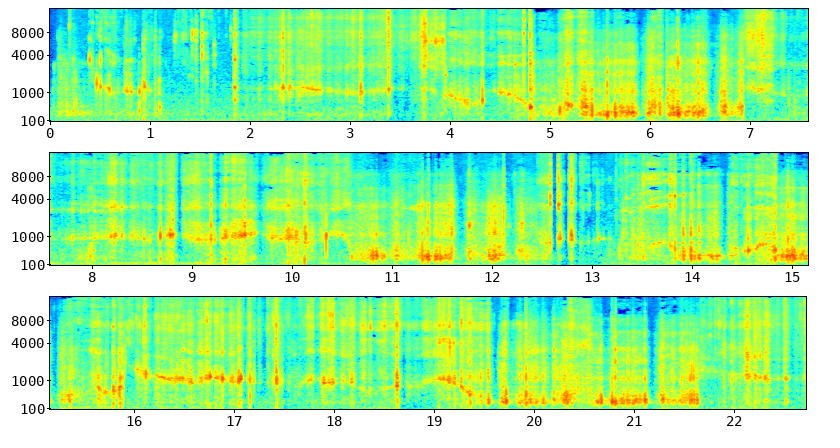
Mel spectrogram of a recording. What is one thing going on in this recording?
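A woman chews and smacks her lips wetly close to a microphone.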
